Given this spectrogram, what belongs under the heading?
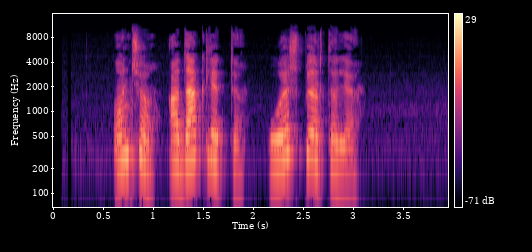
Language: Mari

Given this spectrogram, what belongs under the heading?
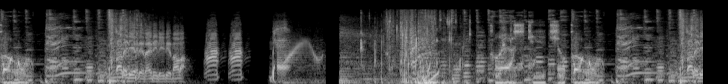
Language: Japanese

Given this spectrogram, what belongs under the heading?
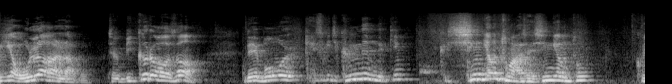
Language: Korean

